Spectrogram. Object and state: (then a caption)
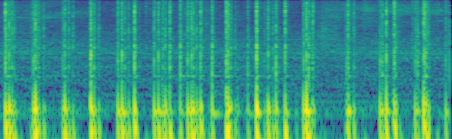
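Plastic video game case. A hollow plastic video game case with printed artwork is held in both hands and tapped with the fingertips, then moved about close to the microphone. The taps come in a quick, uneven run of short, dull, low-pitched knocks that die away almost at once.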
